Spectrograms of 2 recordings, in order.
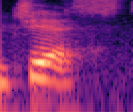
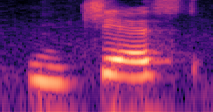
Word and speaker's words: gist: me to say gist so gist in English the G sound sometimes has that soft we call it a soft G not a hard G so it's gist uh kind of like if we if it was spelled with a J but it's not it's spelled with a G so uh gist yeah not gist gist it would be with a hard G so that's how we say it gist all right so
